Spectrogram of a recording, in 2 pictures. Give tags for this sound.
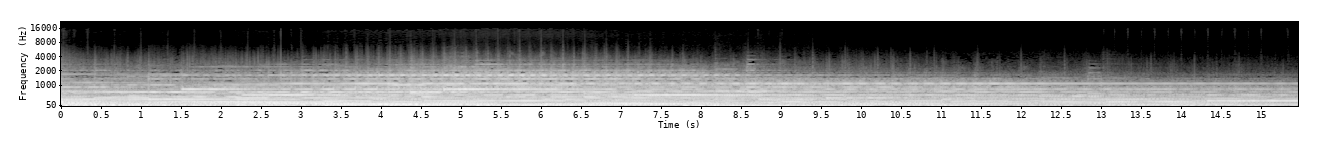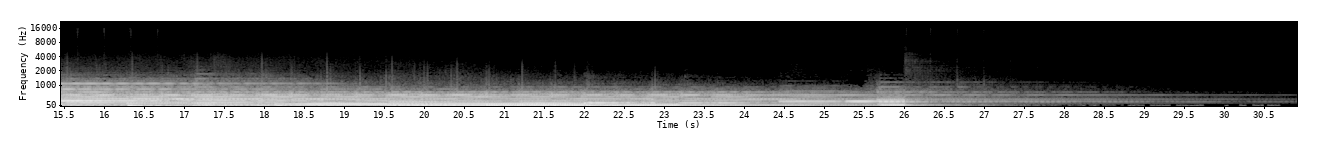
music
fx
UI
effect
stab

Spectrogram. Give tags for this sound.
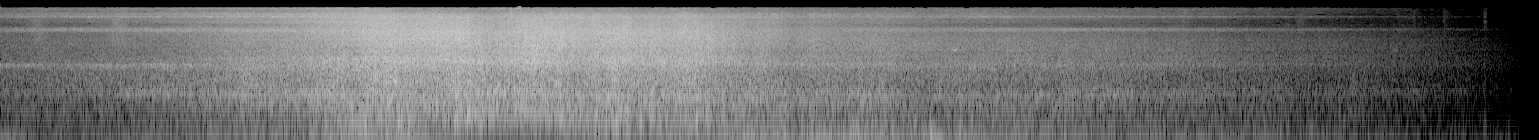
electric
locomotive
passing
railway
railway-train
train

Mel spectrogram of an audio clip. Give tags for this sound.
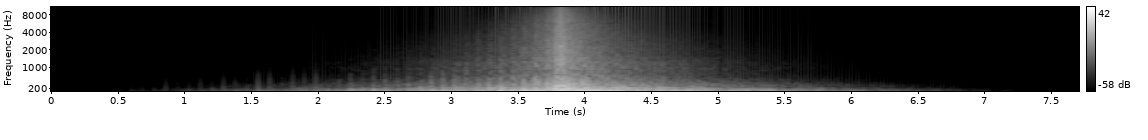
Big-Drum-Transition
Big-drum
Big-drum-hit

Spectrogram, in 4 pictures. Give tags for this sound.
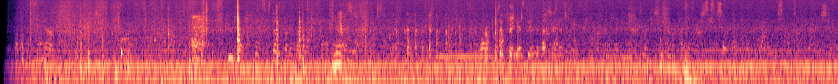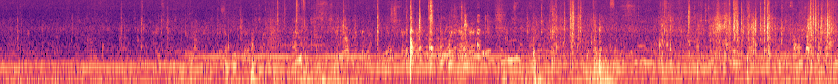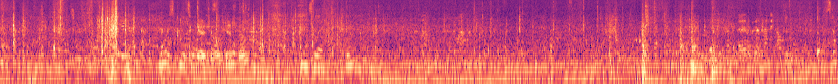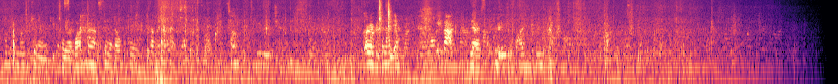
ambience
voice
field-recording
train
atmosphere

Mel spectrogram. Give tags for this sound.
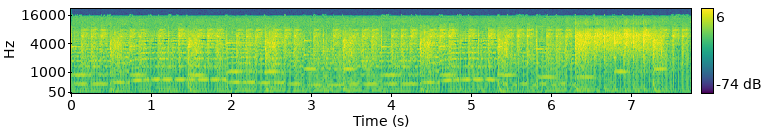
Amiga
Amiga500
bass
cassette
chrome
collab-2
Loop
Sony
synth
tape

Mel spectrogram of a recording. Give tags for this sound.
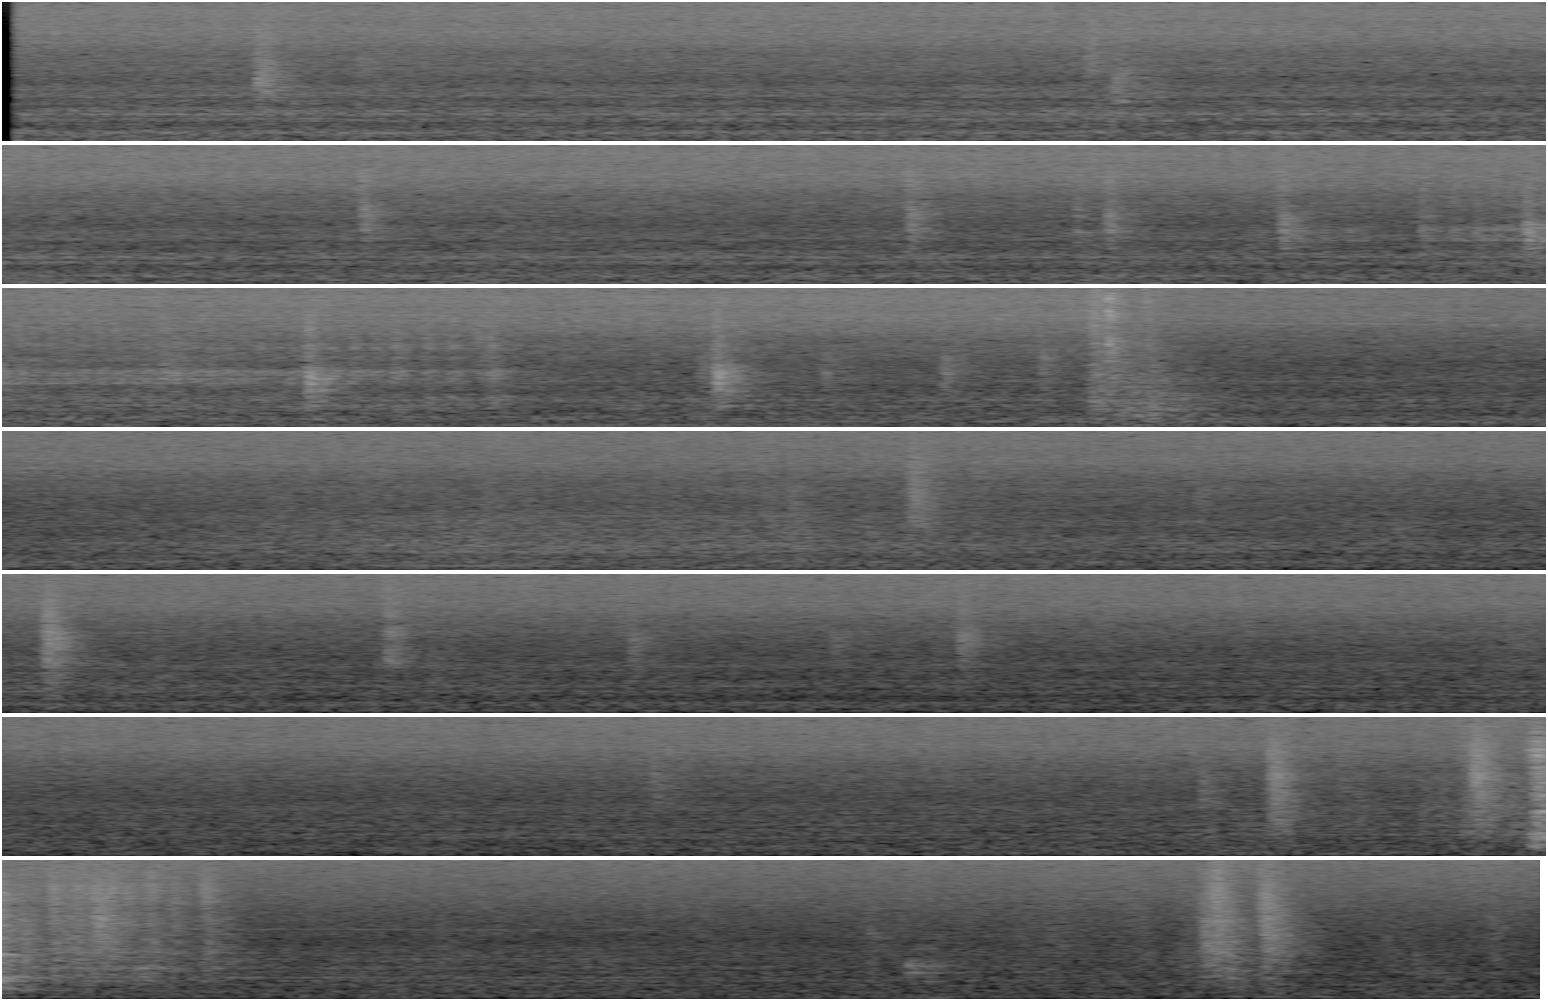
Church
Electric
Off
Organ
Pipe
Pipes
Turned

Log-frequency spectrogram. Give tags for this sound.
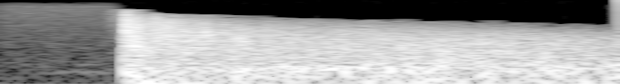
slam
crash
boom

